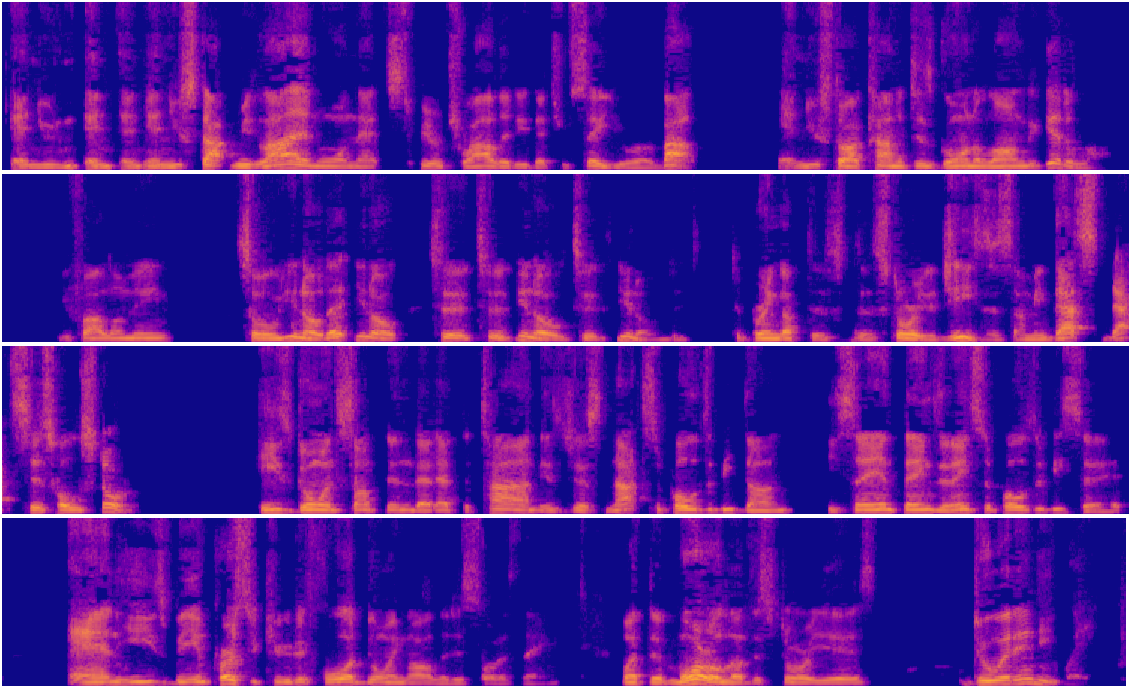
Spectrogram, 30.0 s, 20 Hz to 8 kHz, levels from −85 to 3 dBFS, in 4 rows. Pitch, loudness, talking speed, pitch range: 115 Hz, -26 LUFS, 210 wpm, 105-130 Hz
